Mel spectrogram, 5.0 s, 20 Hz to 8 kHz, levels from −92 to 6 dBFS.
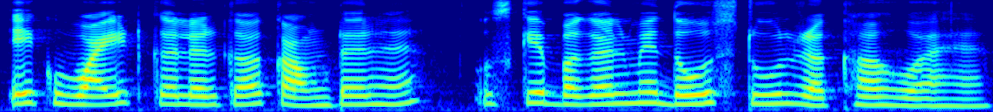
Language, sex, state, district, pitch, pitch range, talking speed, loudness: Hindi, female, Chhattisgarh, Bilaspur, 235 Hz, 220-250 Hz, 170 wpm, -32 LUFS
